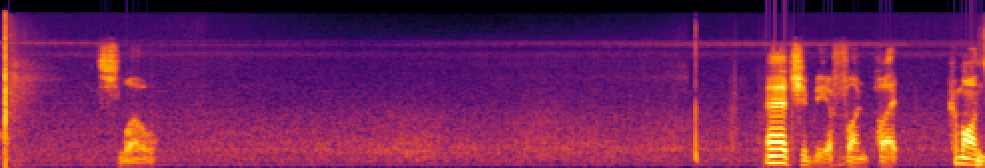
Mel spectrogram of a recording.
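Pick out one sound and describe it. A middle-aged man speaks casually into a close microphone.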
